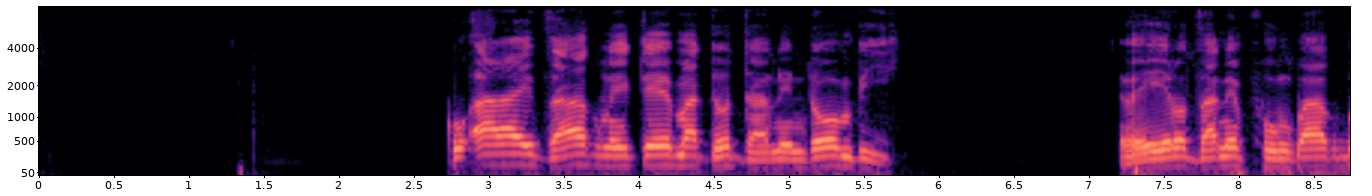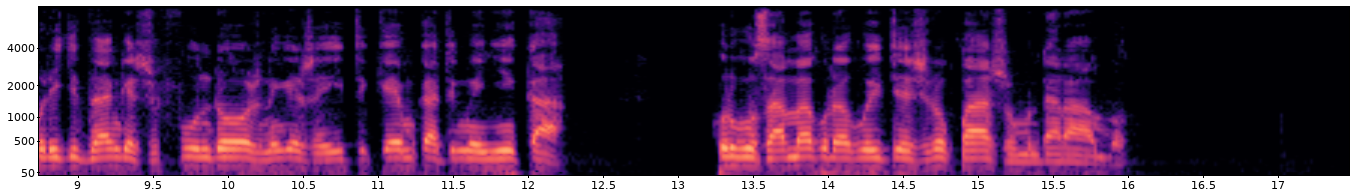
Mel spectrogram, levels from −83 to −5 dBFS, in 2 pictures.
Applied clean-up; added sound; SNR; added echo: neural mask model RNNoise.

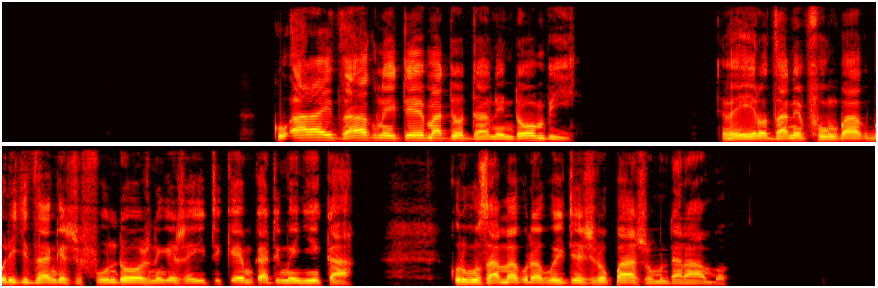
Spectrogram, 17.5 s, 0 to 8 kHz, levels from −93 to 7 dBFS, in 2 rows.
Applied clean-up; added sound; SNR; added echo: none; none; none; none.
